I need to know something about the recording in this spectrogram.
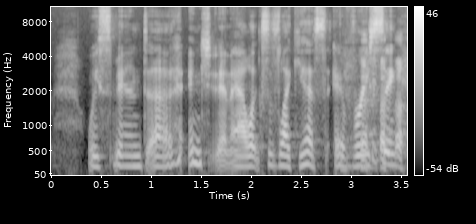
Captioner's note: laugh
